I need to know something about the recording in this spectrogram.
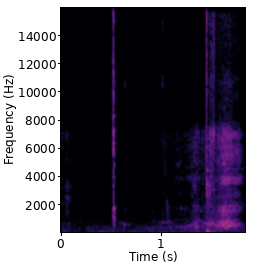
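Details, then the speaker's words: Security camera powering up in a quiet room: one sharp click as the IR-cut filter switches, showing voltage is reaching the camera. All cameras click this way; checked while diagnosing a pink-image fault. "sé si se alcanza a percibir ese clic pero todas las cámaras lo hacen de esa manera podemos saber si tiene voltaje en nuestra cámara o no"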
